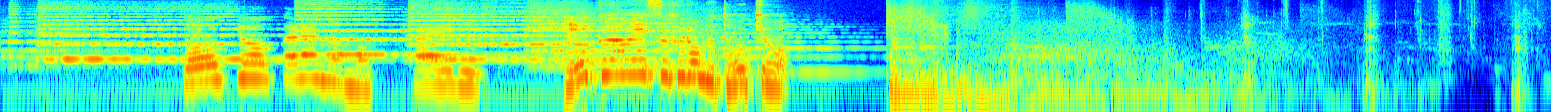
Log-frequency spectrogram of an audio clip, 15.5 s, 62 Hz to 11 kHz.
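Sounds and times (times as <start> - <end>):
speech: 1.8 - 4.9, 5.6 - 8.0
steady tone: 8.9 - 14.2
pigs grunting and snorting: 12.4 - 15.5.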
